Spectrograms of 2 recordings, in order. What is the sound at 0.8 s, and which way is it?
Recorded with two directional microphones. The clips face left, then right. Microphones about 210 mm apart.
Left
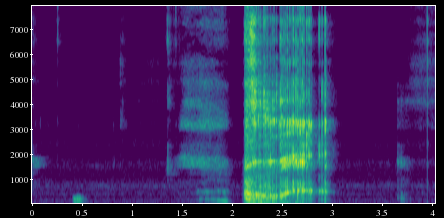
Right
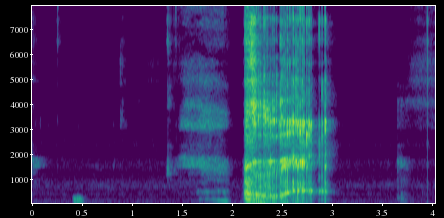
Burping, 15° left (ahead or behind).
